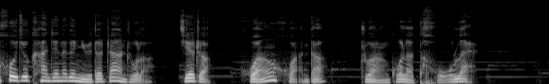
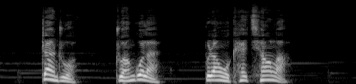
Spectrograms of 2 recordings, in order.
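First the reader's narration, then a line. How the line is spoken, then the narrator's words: Shouting. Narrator (Chinese): 大喊着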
